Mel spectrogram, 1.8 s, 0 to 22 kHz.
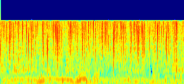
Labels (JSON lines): {"label": "biophony, cascading saw", "recorder": "SoundTrap 600 or HydroMoth"}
